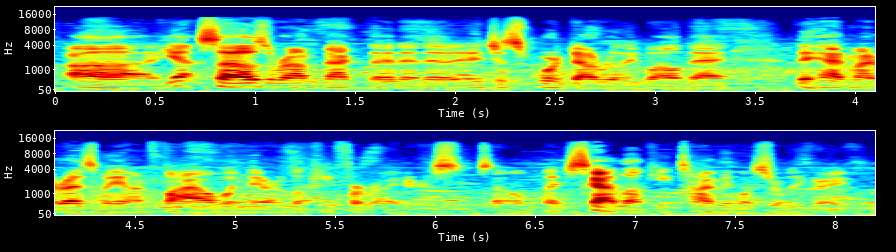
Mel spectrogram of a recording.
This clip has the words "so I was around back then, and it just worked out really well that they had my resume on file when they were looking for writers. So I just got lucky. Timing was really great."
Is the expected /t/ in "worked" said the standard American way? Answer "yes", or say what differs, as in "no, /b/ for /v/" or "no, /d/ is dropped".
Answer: yes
